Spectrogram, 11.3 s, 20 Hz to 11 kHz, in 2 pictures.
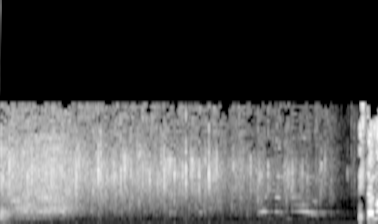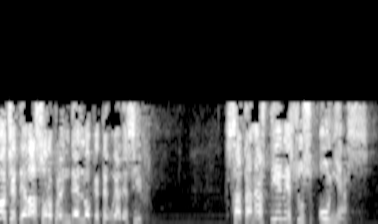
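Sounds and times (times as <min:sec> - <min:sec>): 
audience clapping hands in praise: 0:00.0 - 0:05.4
speech: 0:05.4 - 0:08.0, 0:09.0 - 0:11.2.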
